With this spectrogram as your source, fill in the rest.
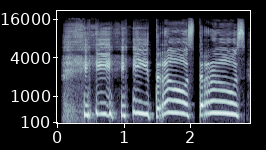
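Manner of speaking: high squealing piggy taunt; trickster spirit. A narrator's reading. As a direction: giggle and jeer like a naughty piglet. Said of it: "хрюкал Изюмка".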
